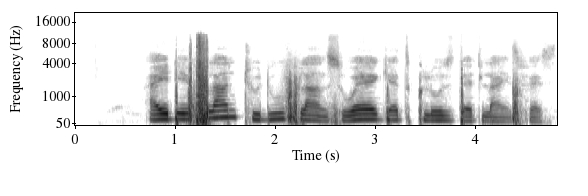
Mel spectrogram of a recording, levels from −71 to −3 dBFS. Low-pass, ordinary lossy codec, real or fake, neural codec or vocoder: 10.8 kHz; AAC, 32 kbps; real; none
